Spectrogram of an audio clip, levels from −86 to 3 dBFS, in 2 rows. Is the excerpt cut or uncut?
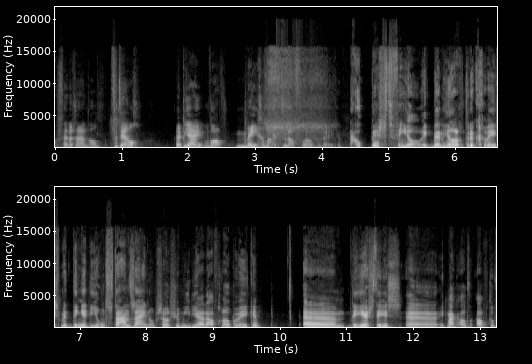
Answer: uncut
